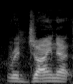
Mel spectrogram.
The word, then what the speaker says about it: Regina: I'm Derek Stoffel, and I'm from Regina, Saskatchewan. Don't laugh, that's how we pronounce it.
